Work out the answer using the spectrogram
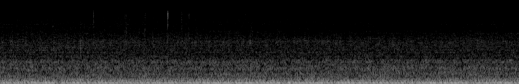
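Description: Steady low rumble of a car engine idling, heard from inside the car.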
